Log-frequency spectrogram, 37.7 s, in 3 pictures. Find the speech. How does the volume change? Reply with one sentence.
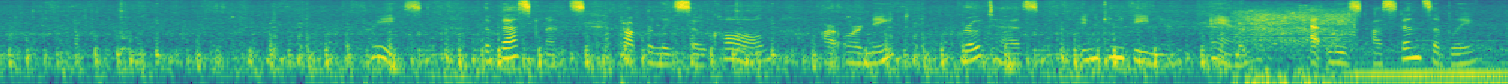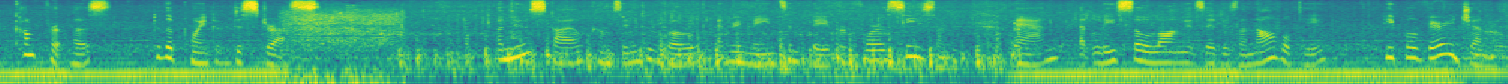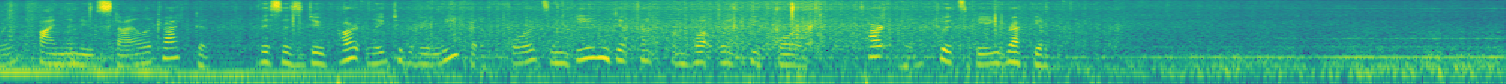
The loudness of the talking stays about the same.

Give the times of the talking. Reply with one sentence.
The talking can be heard from 2.9 to 15.3 s and from 16.7 to 34.0 s.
